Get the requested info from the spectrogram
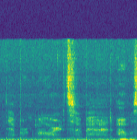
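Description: A woman whispering close to the microphone, breathy and without voice, with sharp 's' sounds, over a faint steady low hum.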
